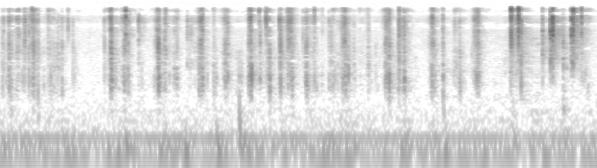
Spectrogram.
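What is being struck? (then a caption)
Small round plastic compact. Long nails tap quickly on a small round plastic donut compact, striking both its white base and its pink lid. The taps are quiet, dry and bright with almost no ring, over a steady low hum.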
